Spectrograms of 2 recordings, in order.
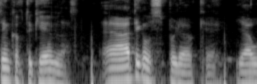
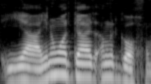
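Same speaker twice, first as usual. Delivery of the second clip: embarrassed, pitched-up tone; 5 semitones higher than usual. Giving up after being turned down for a date: embarrassed. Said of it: "I'm very embarrassed".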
